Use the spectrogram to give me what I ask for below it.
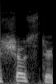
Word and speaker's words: Schuster: Is it Schuster or Schuster now? I forgot. How do you pronounce it, Barak? It's Schuster. Schuster. Schuster's with a U.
